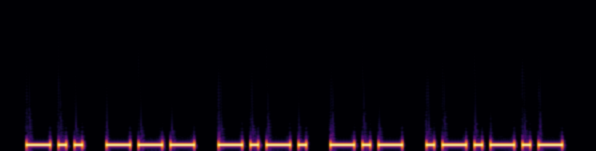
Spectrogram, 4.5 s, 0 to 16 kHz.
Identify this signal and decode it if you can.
Morse code, heard as a keyed tone, about 21 wpm, 700 Hz. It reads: DOCK.
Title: Sentences with 2-Word Phrases - 20wpm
